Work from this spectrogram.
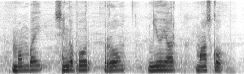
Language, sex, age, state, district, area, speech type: Telugu, male, 18-30, Andhra Pradesh, Nellore, urban, spontaneous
